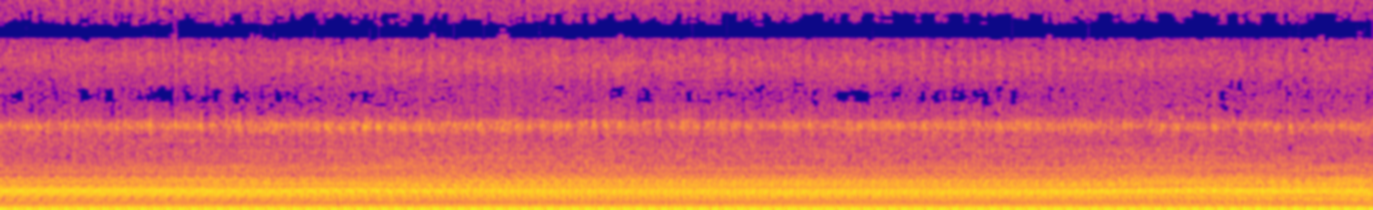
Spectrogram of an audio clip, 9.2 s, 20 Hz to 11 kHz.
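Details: Detroit Diesel 6-71 in a 4104 bus, started with a battery charger after a cold night and a weak battery: settles into a steady, even idle clatter, about three firing pulses a second, with no misses or knocks.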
